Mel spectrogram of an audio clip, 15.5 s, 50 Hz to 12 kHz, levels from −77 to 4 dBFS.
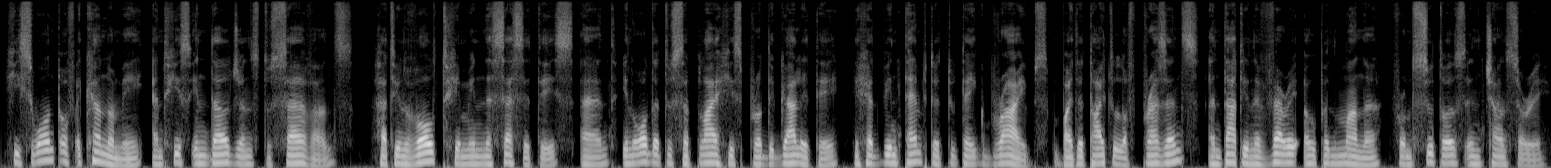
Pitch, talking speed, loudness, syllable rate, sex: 110 Hz, 170 wpm, -20 LUFS, 5.0 syllables/s, male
